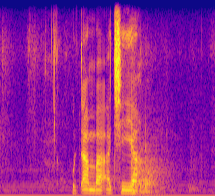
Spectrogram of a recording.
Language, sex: Venda, male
